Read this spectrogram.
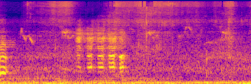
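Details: A goat on a Michigan farm gives a short, wavering, nasal bleat over a low rumble of wind, heard while walking outdoors past peonies and a maple tree.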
